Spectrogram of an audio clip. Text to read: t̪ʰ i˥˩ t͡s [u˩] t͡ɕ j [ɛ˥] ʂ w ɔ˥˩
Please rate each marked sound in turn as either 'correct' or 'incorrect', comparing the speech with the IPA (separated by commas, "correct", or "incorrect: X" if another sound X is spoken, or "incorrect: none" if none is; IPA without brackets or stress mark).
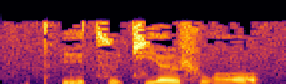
correct, incorrect: ɛ˧˥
